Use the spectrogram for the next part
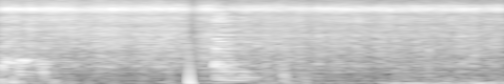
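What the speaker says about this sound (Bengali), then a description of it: "সবজিটা বেশ ভালো করে ফ্রাই হয়েছে" Vegetables frying in a pan for a light rui fish curry, a steady close hiss of sizzling oil with a sharp stirring scrape partway through and no talking.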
